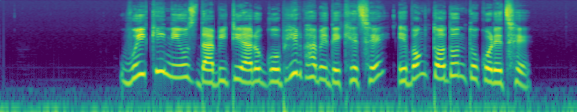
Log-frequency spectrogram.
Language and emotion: Bengali, neutral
